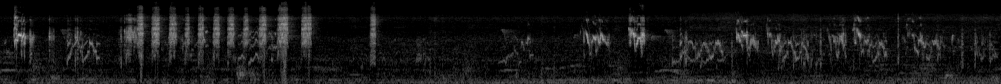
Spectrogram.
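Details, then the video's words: Budgerigar calling chirps that other budgerigars are said to answer, modelled on chicks: a quick run of about twelve clicking notes, a pause, then warbled chattering chirps. "MUHABBET KUŞU SESİ Kuşunuz Bu sese Karşılık Verecek Kuş Sesi"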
